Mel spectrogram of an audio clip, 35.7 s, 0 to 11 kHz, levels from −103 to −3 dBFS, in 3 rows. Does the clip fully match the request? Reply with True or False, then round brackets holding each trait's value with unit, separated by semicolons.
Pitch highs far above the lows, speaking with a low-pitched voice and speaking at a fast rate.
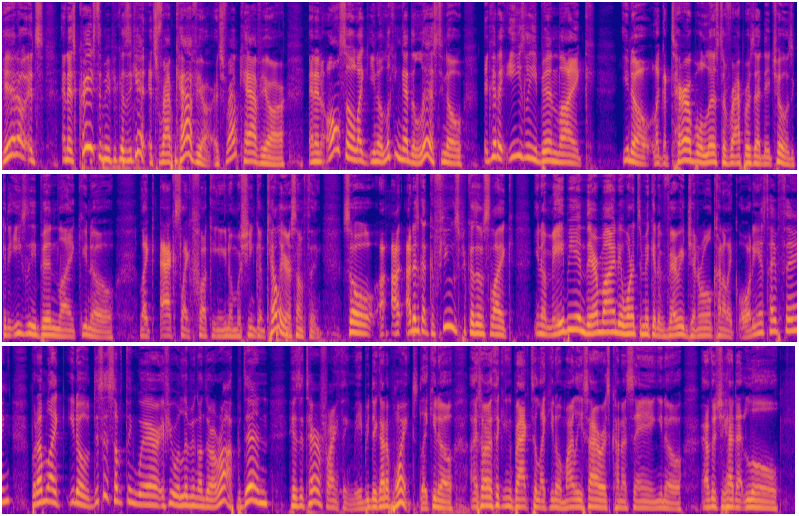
False (6.6 semitones; 155 Hz; 240 wpm)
